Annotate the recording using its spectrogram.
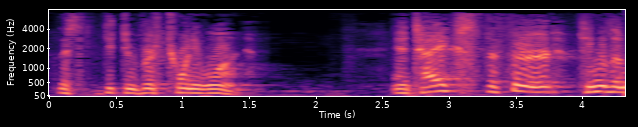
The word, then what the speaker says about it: Antiochus: Antiochus is spelled A-N-T-I-O-C-H-U-S. A-N-T-I-O-C-H-U-S.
